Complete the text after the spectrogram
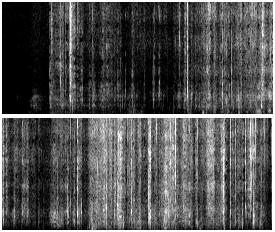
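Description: Clothing rustles and rubs loudly close by.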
